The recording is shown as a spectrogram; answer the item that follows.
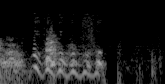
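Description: A Doberman lunges and attacks: a burst of dog noise, then a wavering, quavering cry for about a second. The sound cuts off suddenly just past the middle.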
